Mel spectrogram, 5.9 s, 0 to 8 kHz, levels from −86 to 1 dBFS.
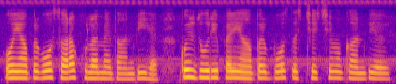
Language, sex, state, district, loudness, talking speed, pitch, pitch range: Hindi, female, Uttar Pradesh, Saharanpur, -17 LUFS, 200 wpm, 230 Hz, 215-240 Hz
